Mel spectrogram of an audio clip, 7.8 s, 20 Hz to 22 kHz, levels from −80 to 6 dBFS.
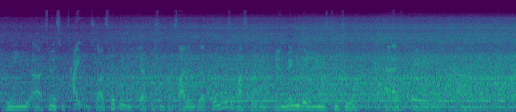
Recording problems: household noises; very loud; throughout; 4 dB above the speech

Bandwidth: 15 kHz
